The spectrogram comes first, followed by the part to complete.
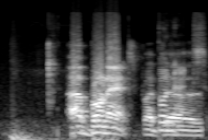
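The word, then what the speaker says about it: Bonnett: Bonnet. Fine. Yeah. It sounded like it might need to be French pronunciation, but I was incorrect.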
